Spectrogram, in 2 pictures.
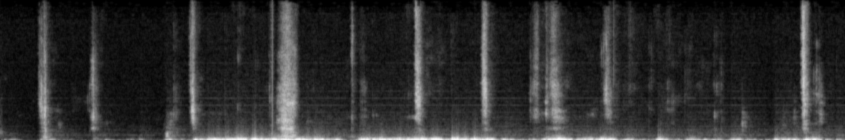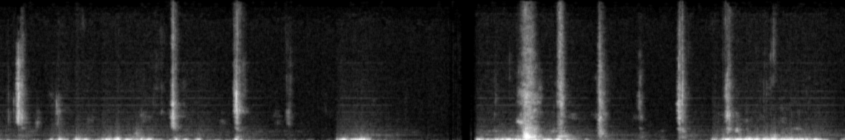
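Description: A person chewing and lip-smacking on grilled tuna jaw meat eaten by hand: uneven runs of wet mouth sounds with sharp smacks and clicks between them.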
